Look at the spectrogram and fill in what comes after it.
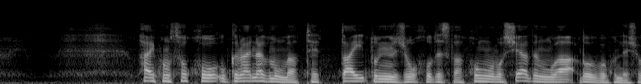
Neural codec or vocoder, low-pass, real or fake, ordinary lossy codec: autoencoder, 22.05 kHz, a latent of 192 numbers a frame, VITS, trained on many speakers; 7.2 kHz; fake; none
